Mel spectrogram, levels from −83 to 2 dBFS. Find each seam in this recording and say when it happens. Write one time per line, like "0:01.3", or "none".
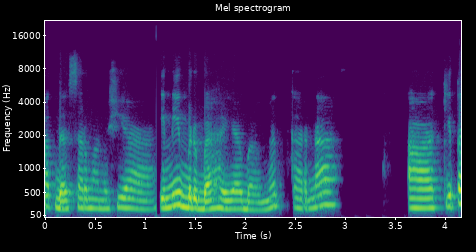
0:01.0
